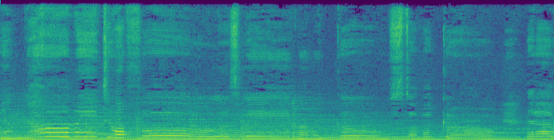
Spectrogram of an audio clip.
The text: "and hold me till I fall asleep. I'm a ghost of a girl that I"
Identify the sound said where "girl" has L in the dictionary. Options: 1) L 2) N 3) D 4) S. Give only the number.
2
